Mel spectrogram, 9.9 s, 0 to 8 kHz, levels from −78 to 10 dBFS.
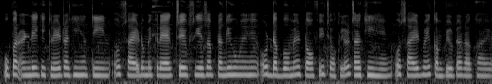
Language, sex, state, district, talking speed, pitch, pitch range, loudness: Hindi, female, Bihar, Gaya, 175 wpm, 220 Hz, 215-230 Hz, -29 LUFS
